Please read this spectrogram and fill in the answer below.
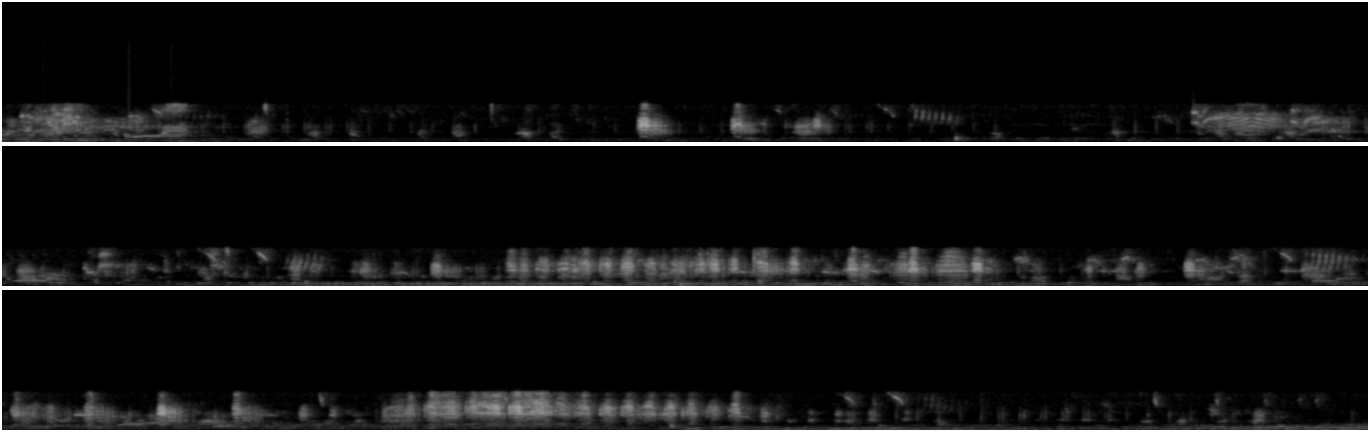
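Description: Wild birds chirping and calling, with many short chirps scattered through and two stretches of dense, rapid chirping, one in the middle and one near the end.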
